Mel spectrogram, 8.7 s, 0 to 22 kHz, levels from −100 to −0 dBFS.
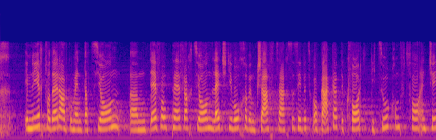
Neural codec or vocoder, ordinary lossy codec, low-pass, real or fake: none; AAC, 96 kbps; 7.2 kHz; real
